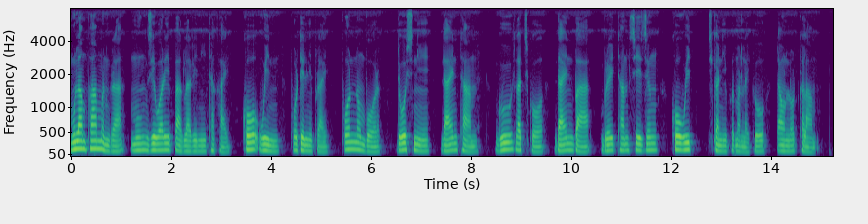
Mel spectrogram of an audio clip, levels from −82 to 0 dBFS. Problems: none marked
